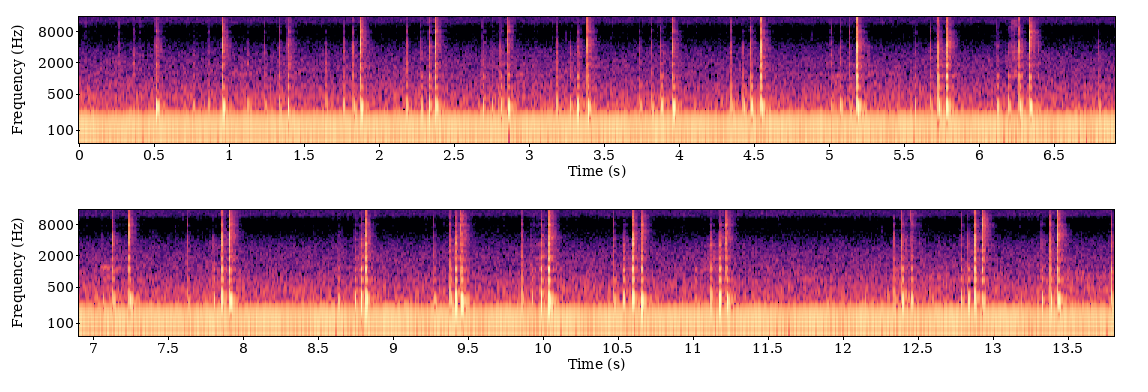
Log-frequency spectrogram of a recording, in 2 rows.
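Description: A tall, slim pink plastic spray bottle full of liquid, with a clear cap, is held upright and tapped with fingernails. About 29 quick, dry clicking taps land at an uneven pace over a steady low hum.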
